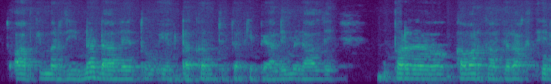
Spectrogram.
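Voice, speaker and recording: A man's voice: mid-range voice, mellow, slight background noise. A man hosting his own bird-keeping channel, giving casual how-to advice to viewers in a reassuring way, speaking with a Pakistani Urdu accent and often checking in with "theek hai". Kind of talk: casual how-to talk to camera. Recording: echoey room with faint ambience.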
